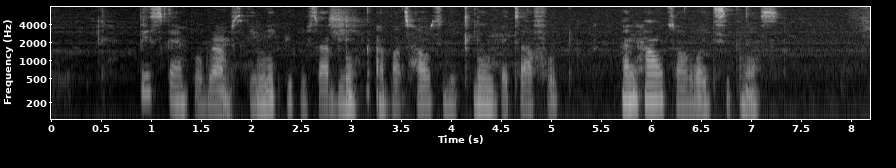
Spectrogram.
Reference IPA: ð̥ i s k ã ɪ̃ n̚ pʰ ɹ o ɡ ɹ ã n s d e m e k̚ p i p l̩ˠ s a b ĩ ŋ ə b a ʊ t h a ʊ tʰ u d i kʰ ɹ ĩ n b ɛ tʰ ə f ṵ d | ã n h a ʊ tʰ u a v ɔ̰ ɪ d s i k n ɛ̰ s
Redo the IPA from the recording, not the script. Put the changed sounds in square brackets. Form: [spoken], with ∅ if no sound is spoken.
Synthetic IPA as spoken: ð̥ i s k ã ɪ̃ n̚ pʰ ɹ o ɡ ɹ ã [m] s d e m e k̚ p i p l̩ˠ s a b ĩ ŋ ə b a ʊ t h a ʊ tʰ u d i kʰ [l] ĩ n b ɛ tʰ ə f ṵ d | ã n h a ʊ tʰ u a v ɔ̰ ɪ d s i k n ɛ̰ s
